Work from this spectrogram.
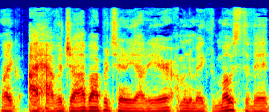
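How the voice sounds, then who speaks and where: A somewhat breathy man with an American accent, against a quiet background. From northern Virginia, US. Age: 40s. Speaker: comedian and singer. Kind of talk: casual comedic chat.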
